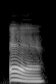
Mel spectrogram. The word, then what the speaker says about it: heir: It is silent in the word h e i r. So you say air not air.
